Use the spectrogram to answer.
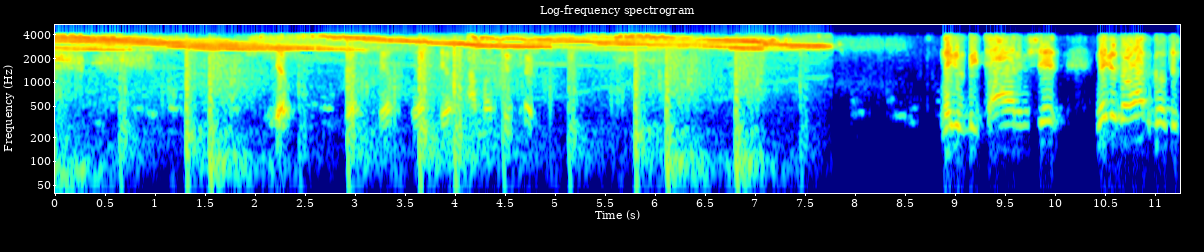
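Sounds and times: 
fireworks bangs: 0:00.0 - 0:07.9
speech: 0:09.6 - 0:11.2.

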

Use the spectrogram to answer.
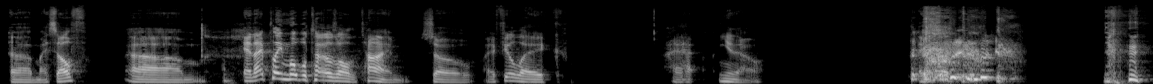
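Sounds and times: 
speech: 0:00.1 - 0:05.7, 0:06.7 - 0:07.7, 0:09.1 - 0:10.2, 0:11.0 - 0:11.5
person coughing: 0:09.1 - 0:10.3
throat clearing: 0:09.1 - 0:10.3.

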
